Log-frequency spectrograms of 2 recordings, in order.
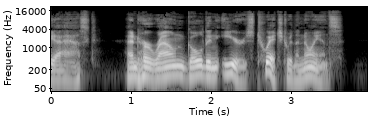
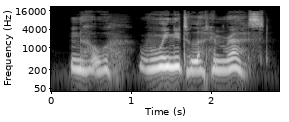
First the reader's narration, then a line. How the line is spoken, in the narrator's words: Aliona sighed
